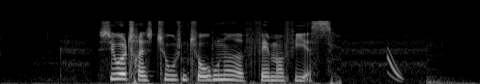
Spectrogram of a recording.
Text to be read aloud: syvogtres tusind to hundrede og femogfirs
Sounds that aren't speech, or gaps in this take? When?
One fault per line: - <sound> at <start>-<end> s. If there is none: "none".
- chirp at 3.9-4.1 s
